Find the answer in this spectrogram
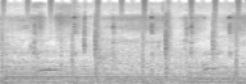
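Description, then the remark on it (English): A steady, low engine rumble fills the inside of a car idling at a red light, with a constant hum and a few faint clicks and shifts over the drone. “well, I've just approached a red light, and so far nobody's looking at me, uh, figuring out why I'm talking and smiling while I'm driving my car.”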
